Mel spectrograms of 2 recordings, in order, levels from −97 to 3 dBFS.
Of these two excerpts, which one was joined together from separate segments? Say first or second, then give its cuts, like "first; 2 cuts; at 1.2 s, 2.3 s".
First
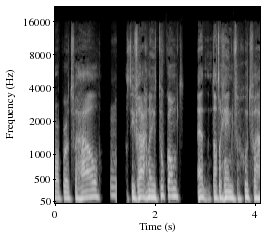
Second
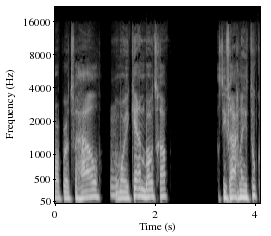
first; 2 cuts; at 1.2 s, 2.6 s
